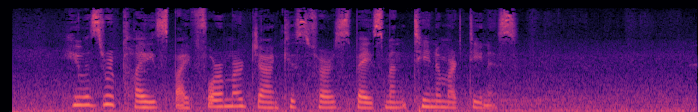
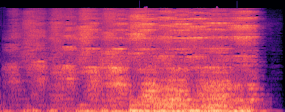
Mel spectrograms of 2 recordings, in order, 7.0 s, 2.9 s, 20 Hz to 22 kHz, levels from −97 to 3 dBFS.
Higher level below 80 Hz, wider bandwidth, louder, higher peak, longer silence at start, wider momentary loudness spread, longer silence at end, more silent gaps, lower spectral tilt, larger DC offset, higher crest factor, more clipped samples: second, -50 dBFS vs -18 dBFS; about the same, 16 kHz vs 16.5 kHz; second, -31 LUFS vs -12 LUFS; second, -14 dBFS vs 0 dBFS; about the same, 0.1 s vs 0.05 s; first, 17 LU vs 11 LU; second, 0 s vs 0.2 s; neither; first, -4 dB/octave vs -2.5 dB/octave; neither; about the same, 18 dB vs 14 dB; neither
